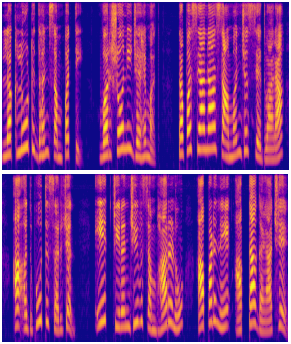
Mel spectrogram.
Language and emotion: Gujarati, neutral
